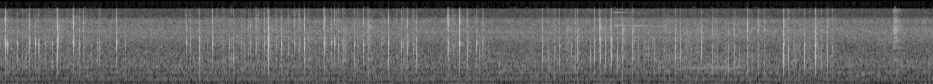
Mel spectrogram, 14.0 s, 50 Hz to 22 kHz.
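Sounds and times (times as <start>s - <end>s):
typing on mechanical keyboard: 0.0s - 1.9s, 2.8s - 7.4s, 8.0s - 12.6s.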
